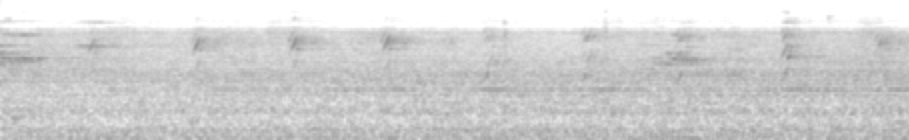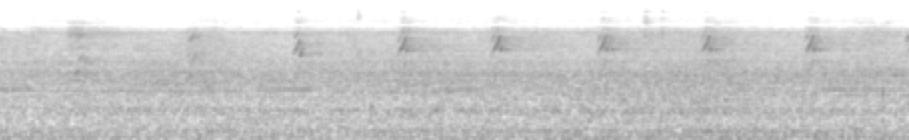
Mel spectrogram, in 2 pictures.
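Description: Steady low rumble of a train at the station, with a short high chirp repeating about twice a second.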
